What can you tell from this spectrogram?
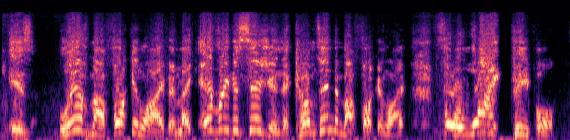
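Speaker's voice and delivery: normal talking voice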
